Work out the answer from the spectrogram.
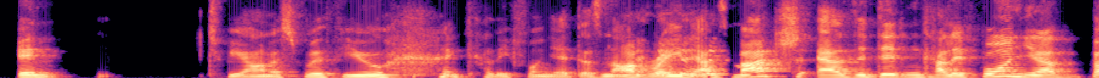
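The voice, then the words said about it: German accent. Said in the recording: “because I grew up in Germany, you can hear my cute little accent.”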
